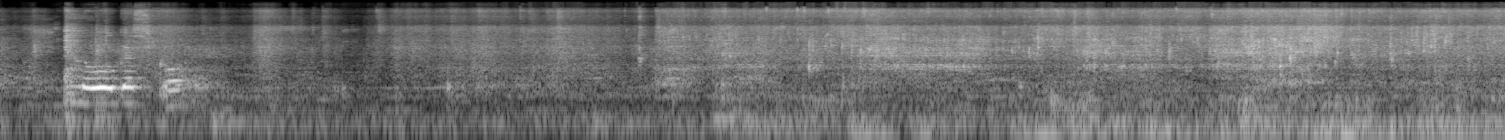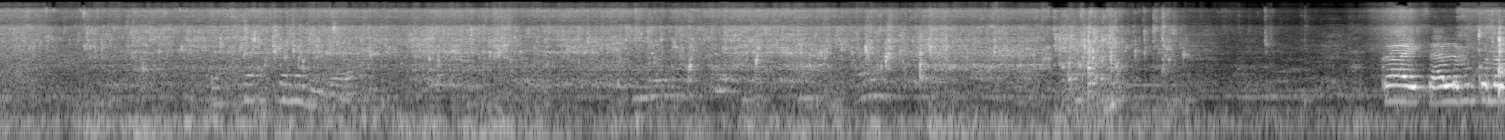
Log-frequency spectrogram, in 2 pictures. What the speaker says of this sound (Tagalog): alam ko na maghugas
